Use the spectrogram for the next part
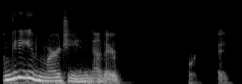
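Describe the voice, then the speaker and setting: Mellow, low-voiced woman giving casual tutorial. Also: very animated, brisk, creaky, breathy edge, no echo. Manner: informal, playful, thinking aloud. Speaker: tutorial host. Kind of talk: casual screen-recorded software tutorial.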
